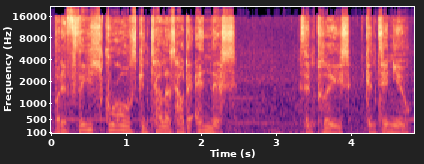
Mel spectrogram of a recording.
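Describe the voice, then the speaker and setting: A man playing a skeptical, defiant hero in a dark fantasy audio drama, intense and incredulous. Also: mid-range voice, lively intonation, measured pace, background noise, close to an everyday voice.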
